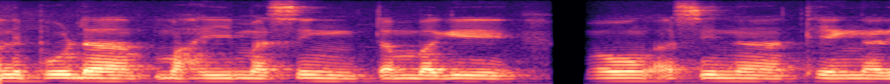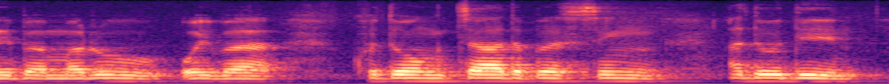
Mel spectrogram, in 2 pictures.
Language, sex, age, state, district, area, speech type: Manipuri, male, 30-45, Manipur, Tengnoupal, urban, spontaneous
